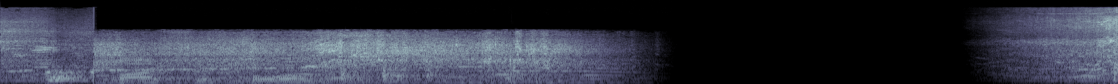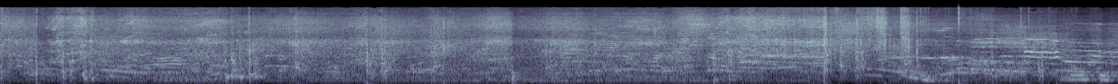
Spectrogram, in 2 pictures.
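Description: Crowd chatter in a large hall that fades out a little before five seconds in, leaving a couple of seconds of dead silence. Then the crowd noise returns, mixed with a radio-controlled monster truck driving on a concrete floor.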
